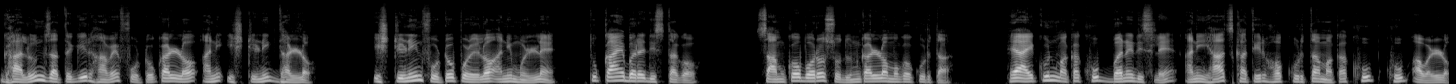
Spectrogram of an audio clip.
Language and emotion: Goan Konkani, neutral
